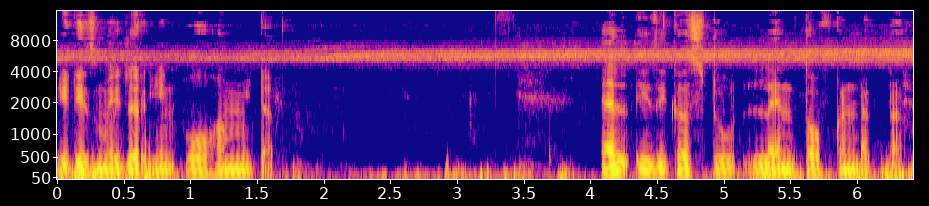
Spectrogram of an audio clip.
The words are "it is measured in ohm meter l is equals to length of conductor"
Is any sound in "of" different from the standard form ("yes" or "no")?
yes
